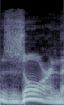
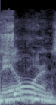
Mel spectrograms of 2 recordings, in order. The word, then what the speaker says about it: Zorn: And I want to make sure I say this right, Jim Zorn. That's with a Z, no relation to yours truly. But you nailed Zorn, Z-O-R-N. – That's correct.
